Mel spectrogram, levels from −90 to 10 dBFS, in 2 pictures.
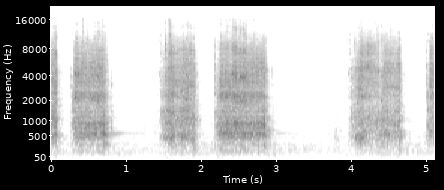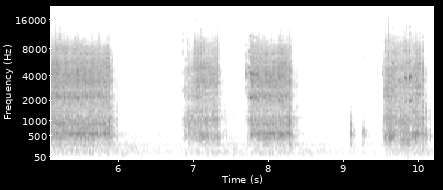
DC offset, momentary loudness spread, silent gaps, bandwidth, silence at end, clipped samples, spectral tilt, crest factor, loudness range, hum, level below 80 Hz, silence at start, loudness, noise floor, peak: under 0.1%; 12 LU; none; 16.5 kHz; 0.1 s; under 0.1%; 1.5 dB/octave; 20 dB; 5 LU; none; under -90 dBFS; 0 s; -42 LUFS; -85 dBFS; -26 dBFS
